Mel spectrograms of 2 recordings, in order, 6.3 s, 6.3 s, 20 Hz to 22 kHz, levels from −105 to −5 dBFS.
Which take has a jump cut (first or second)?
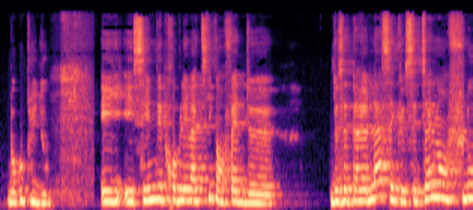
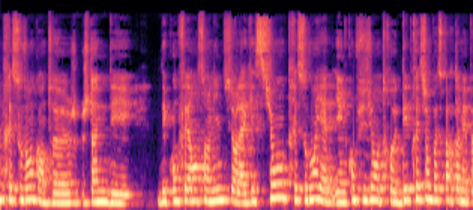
first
